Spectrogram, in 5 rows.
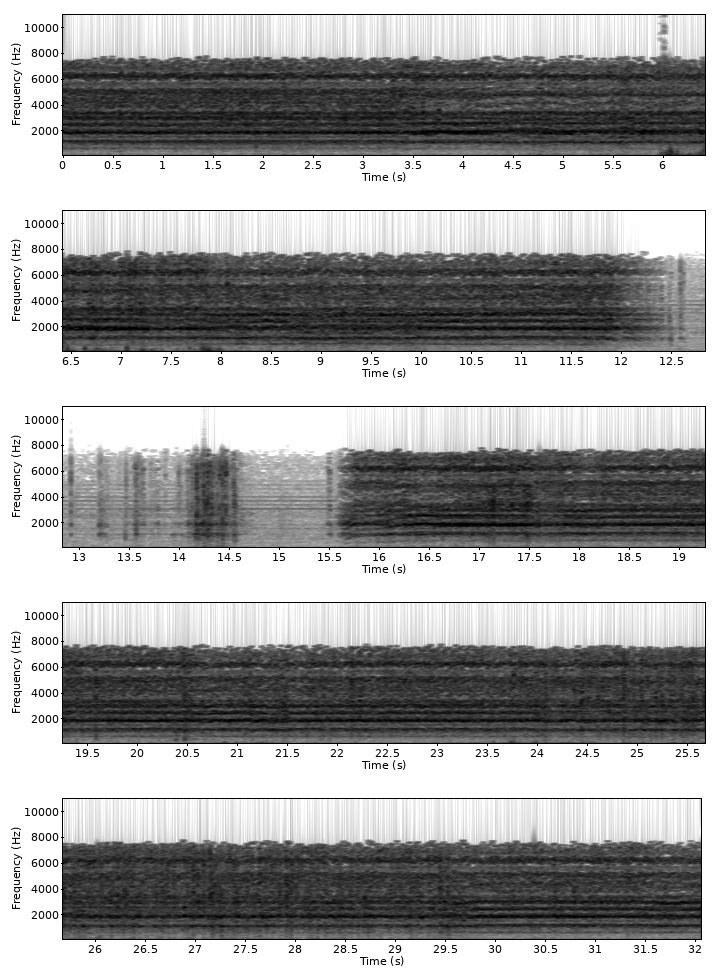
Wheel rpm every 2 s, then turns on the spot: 160, 160, 160, 160, 160, 150, 20, 30, 150, 160, 160, 160, 160, 160, 160, 160.
12-14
